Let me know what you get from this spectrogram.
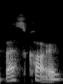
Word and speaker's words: Beskar: Is it with a Beskar. V or a B? Beskar? – B-E, I think. Is it Beskar or Beskar? – I think it's Beskar. That's how they pronounce it.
